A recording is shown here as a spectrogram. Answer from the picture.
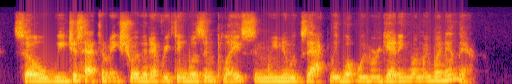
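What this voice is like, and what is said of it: New York accent. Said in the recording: “it's always nice to hear that New York accent again ... when I get tired, it really comes out”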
